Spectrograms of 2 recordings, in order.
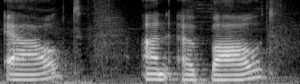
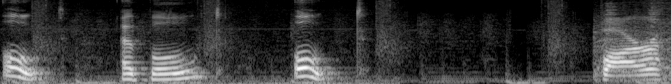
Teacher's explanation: they pronounce some two-part vowels known as diphthongs with the higher part of their mouths than people from other english-speaking regions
